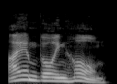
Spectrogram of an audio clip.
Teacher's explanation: When I finish a statement, my voice goes down. I practice saying I am going home with a strong falling sound at the end.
